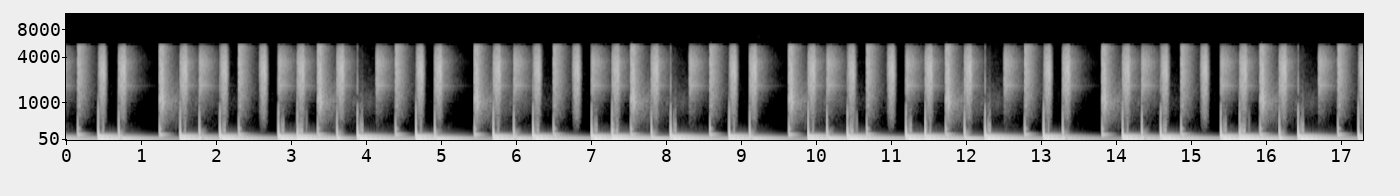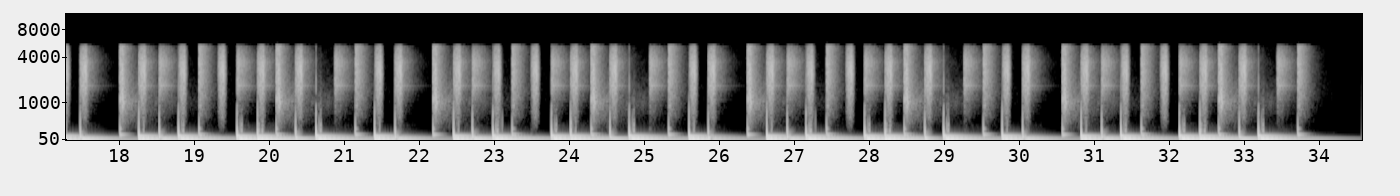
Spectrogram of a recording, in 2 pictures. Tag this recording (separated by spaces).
quantized drums drum-loop percussive percussion-loop groovy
